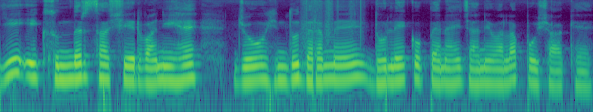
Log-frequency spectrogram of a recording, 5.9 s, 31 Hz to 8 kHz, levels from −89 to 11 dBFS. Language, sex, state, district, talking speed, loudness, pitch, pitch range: Hindi, male, Himachal Pradesh, Shimla, 170 wpm, -15 LUFS, 150 Hz, 135-160 Hz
